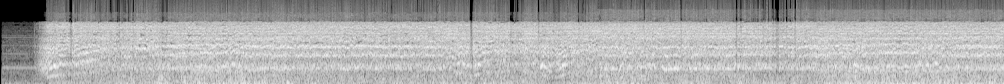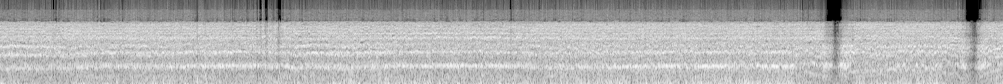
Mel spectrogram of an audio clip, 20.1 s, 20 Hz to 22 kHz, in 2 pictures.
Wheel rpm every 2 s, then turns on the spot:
120, 200, 140, 180, 190, 210, 220, 220, 190, 130.
none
